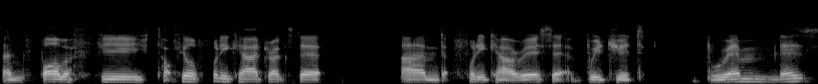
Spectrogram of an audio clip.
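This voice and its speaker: A man with a Teesside accent, co-hosting a podcast and reading out announcements in a casual, halting way. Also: mid-range voice, steady tone, dry recording. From Teesside, north-east England. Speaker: podcast co-host. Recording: slightly dull lo-fi microphone.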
